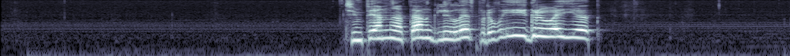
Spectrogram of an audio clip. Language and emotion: Russian, positive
